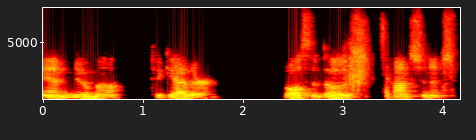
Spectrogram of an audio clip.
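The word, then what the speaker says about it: πνεῦμα: the Greek word that has the p and pneuma together both of those consonants are pronounced pneumatic it would say the p and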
